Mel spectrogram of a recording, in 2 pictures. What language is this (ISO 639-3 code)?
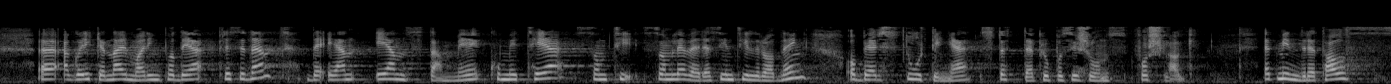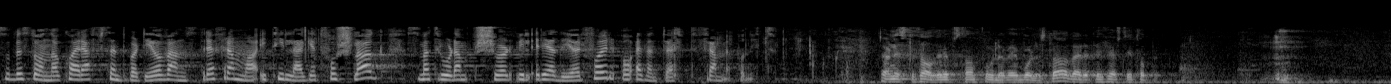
nob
